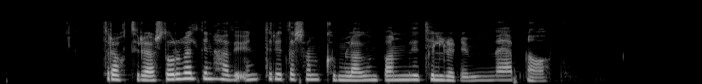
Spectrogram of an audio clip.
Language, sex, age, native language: Icelandic, female, 18-19, Icelandic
